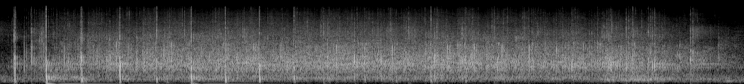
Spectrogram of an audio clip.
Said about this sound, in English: I invite everyone present here to join me in a round of applause and appreciation of what you've realized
